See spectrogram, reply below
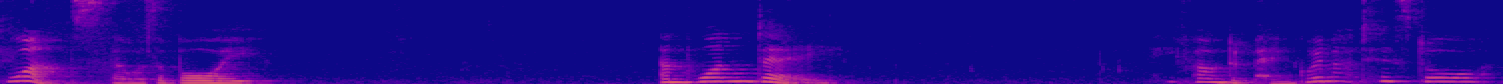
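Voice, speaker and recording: Like a primary teacher, a woman reads a picture book aloud to young children, expressive and deliberate, slipping in hushed asides. Her voice is high-pitched and the sound is roomy.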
